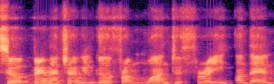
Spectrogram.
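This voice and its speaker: A man with a French accent and ordinary pitch variation. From France. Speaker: software presenter. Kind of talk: webinar presentation. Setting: online webinar. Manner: halting, with frequent self-corrections.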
